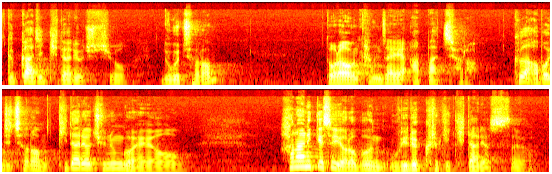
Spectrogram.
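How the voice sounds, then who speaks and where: A man's voice: mid-range voice, lively intonation, normal speed. A man preaching as a pastor who asks the congregation questions and acts out the voices he quotes. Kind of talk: sermon. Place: church sanctuary. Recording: long church hall reverb.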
